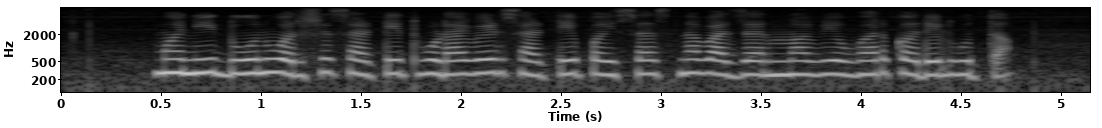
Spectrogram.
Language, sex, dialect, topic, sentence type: Marathi, female, Northern Konkan, banking, statement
